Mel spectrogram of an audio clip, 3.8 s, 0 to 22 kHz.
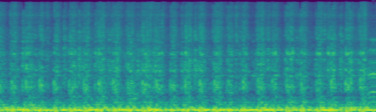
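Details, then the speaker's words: Engine-swapped 1975 Plymouth Roadrunner with Chrysler engine, just fired right up on the key: strong, even low rumble with steady firing beat and no skips or knocks; normal healthy idle. "the sound of reliability. That's the sound of 1975 Chrysler fuel crunch."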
